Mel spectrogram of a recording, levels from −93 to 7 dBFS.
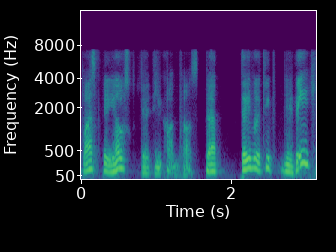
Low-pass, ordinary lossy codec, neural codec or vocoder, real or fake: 7.2 kHz; MP3, 96 kbps; codec, 16 kHz, 1 kbps, FreqCodec, smaller model; fake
